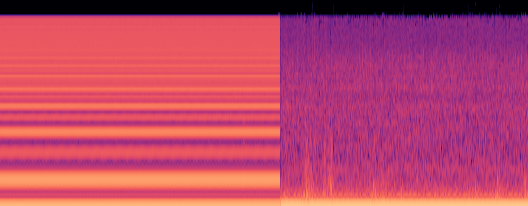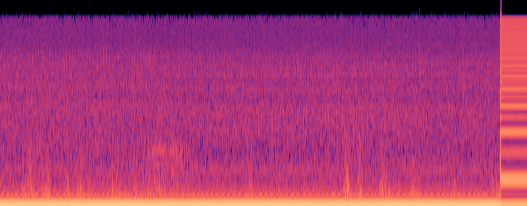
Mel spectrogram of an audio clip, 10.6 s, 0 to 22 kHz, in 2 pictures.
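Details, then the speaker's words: Experimental RV7 on a taxi run. A loud, steady electronic alarm tone sounds for about three seconds, engine and taxi noise follow, then the alarm returns. It is an avionics alarm of unknown cause, with low voltage later suspected. "There is a way I can get rid of this alarm. It will make my life not as miserable."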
